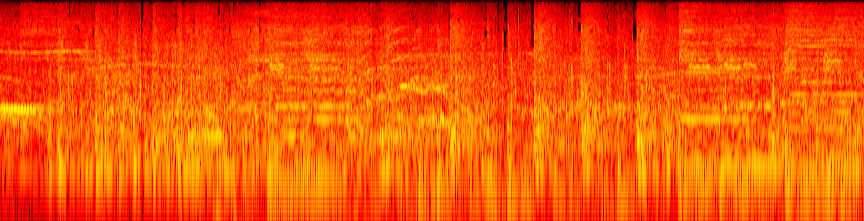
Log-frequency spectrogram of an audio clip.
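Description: Live smooth jazz band playing: saxophone lines with bending, gliding pitches over acoustic guitar, electric bass and a drum kit, with drum hits coming in more strongly about five seconds in.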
